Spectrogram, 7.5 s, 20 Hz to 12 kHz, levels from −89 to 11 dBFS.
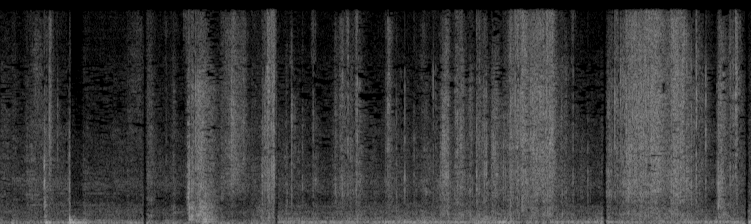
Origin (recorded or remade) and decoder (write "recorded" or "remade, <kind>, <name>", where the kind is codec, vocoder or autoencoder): recorded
